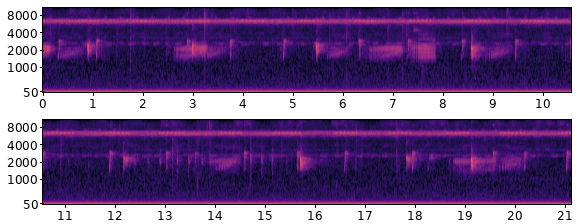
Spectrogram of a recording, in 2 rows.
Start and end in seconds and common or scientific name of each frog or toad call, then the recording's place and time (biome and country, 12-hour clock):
0.0	9.4	Pithecopus azureus
0.0	18.1	pointedbelly frog
7.2	7.9	Chaco tree frog
12.1	12.4	Pithecopus azureus
13.9	14.5	Pithecopus azureus
18.7	20.2	Pithecopus azureus
19.5	21.1	pointedbelly frog
Cerrado, Brazil, 3:15am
